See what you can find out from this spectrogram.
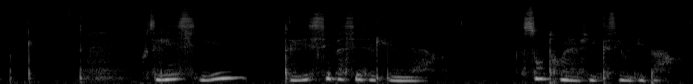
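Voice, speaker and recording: A woman in a whispered role-play as a gentle sleep doctor, hushed and quiet as if at night, soothing and lulling as she softly repeats words. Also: medium pitch. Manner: hushed, quiet night-time bedtime delivery.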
